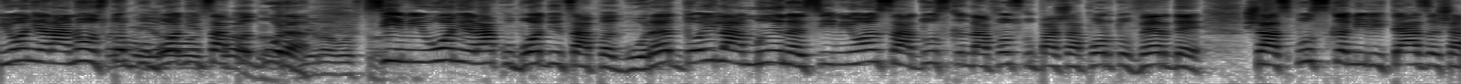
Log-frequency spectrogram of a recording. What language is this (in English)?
Romanian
